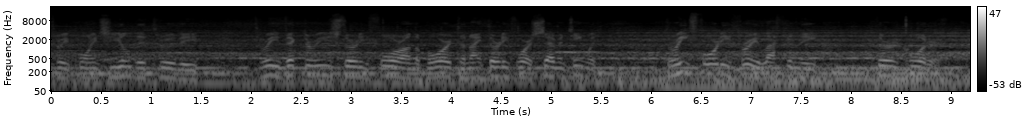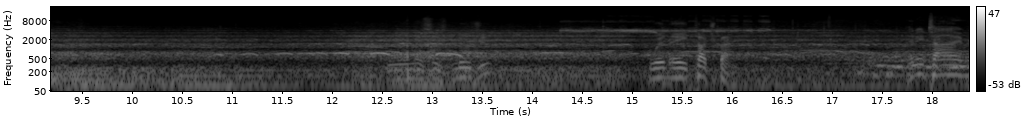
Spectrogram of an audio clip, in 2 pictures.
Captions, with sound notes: Yeah, 33 points yielded through the three victories, 34 on the board tonight, 34-17 with 3:43 left in the third quarter. And this is Nugent-- [whistle blows] --with a touchback.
